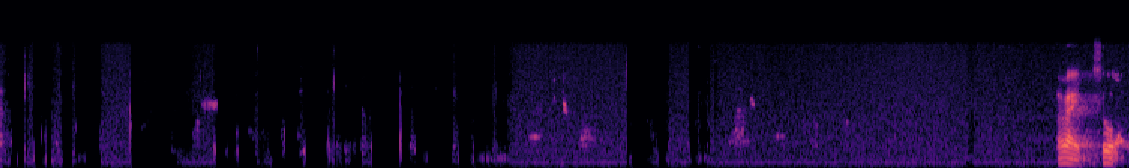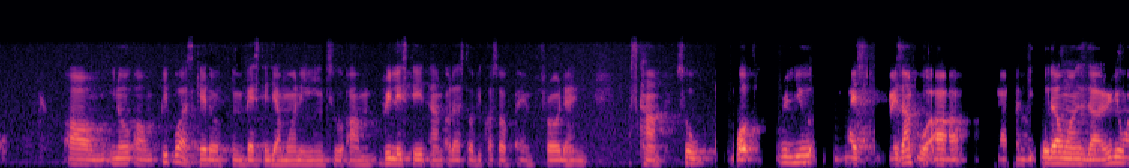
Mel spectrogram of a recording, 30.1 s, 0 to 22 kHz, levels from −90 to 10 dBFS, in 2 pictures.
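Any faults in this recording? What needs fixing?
From 0.0 to 6.75 s and again from 24.57 to 25.91 s a second voice sits faintly under the speech, roughly 30 dB and then 25 dB below it. This is most likely the other side's voice leaking through: the loudspeaker's output reached the microphone and the echo canceller left a residue. On a spectrogram it appears as a weak, separate harmonic pattern that doesn't follow the main talker. Better canceller convergence, or a headset, would prevent it.

The background is gated by the echo canceller from 0.15 to 6.57 s, about five seconds in total, and from 8.38 to 9.45 s. The canceller clamps the microphone while the far end plays, so the room tone drops by up to about 37 dB and then returns. The waveform shows the noise floor falling to near silence in blocks. Gentler suppression with comfort-noise fill would prevent it.

Speech is suppressed in double talk at 2.87 to 2.93 s, a dip of roughly 30 dB, and again from 24.8 s to the end at 30.11 s, where it reaches roughly 40 dB. 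Both sides are talking, and the canceller likely mistakes the talker for echo and turns everything down. The result is a dip in the talker's level, seen as notches in the waveform envelope. A double-talk detector that keeps the near-end talker at full level would prevent it.

Over the whole clip nothing reaches above 8 kHz, as expected from the call's audio bandwidth.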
